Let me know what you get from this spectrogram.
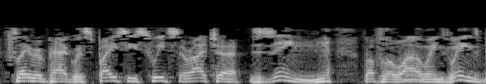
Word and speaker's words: Sriracha: Buffalo Wild Wings Sauce Lab, introducing Sriracha Sizzle. Is that how you pronounce it? S-R-I? – Sriracha.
